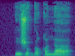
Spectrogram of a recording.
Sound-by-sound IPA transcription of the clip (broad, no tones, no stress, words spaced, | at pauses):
ɪʒœ ɡʷɪqʷi n̪a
